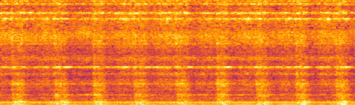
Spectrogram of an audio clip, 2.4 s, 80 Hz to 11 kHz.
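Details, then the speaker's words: Stuart Models S50 flywheel casting on a lathe at 230 RPM, 10 thou cut before finishing the OD: a scraping pulse about four times a second in step with the spindle, over a steady whine, as the tool hits a hard spot in the casting. "Just trying to get rid of as much of that hard part as I can before I finish the OD."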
